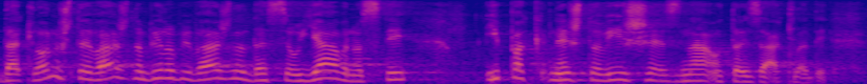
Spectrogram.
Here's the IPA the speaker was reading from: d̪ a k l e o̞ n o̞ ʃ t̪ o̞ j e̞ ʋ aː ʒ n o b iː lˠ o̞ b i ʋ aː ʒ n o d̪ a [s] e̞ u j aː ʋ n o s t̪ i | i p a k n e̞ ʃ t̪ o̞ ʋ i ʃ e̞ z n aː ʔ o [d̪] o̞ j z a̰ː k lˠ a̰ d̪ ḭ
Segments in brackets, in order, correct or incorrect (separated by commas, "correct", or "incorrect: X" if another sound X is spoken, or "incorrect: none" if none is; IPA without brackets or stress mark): correct, incorrect: t̪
